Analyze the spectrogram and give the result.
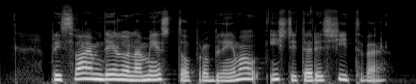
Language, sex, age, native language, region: Slovenian, female, 18-29, Slovenian, Savinja region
